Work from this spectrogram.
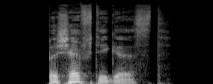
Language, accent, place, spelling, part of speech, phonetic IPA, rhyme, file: German, Germany, Berlin, beschäftigest, verb, [bəˈʃɛftɪɡəst], -ɛftɪɡəst, De-beschäftigest.ogg
- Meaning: second-person singular subjunctive I of beschäftigen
